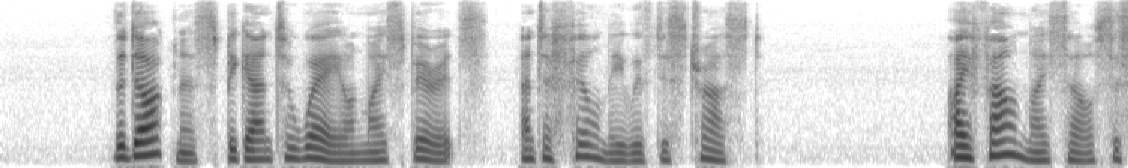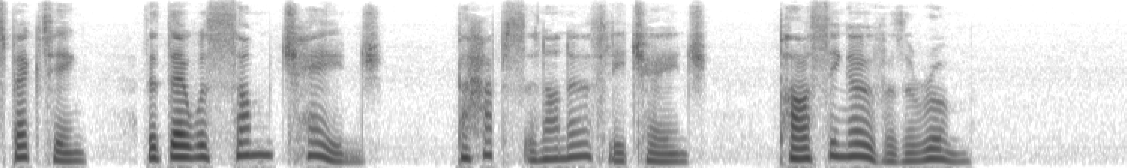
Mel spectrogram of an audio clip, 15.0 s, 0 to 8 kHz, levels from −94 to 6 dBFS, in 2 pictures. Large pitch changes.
Yes: wide, 6.0 semitones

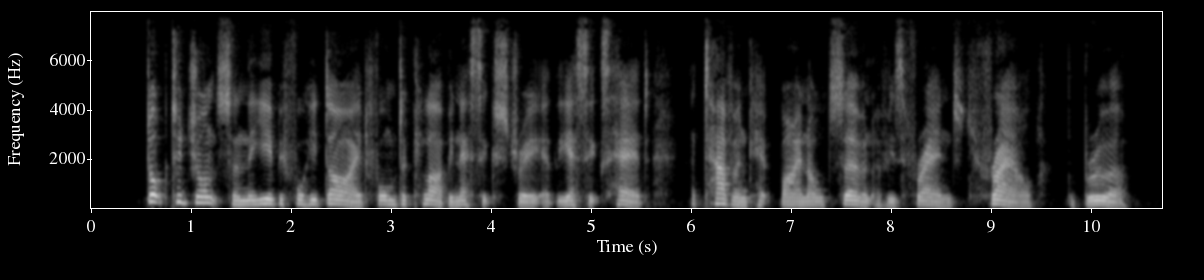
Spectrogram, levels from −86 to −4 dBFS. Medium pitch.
Yes: medium, 160 Hz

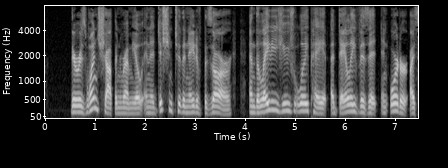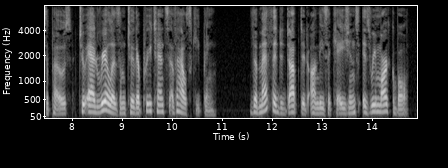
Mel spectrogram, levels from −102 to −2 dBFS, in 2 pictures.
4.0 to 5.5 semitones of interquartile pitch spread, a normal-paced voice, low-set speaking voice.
No: average, 5.0 semitones; average, 165 wpm; medium, 165 Hz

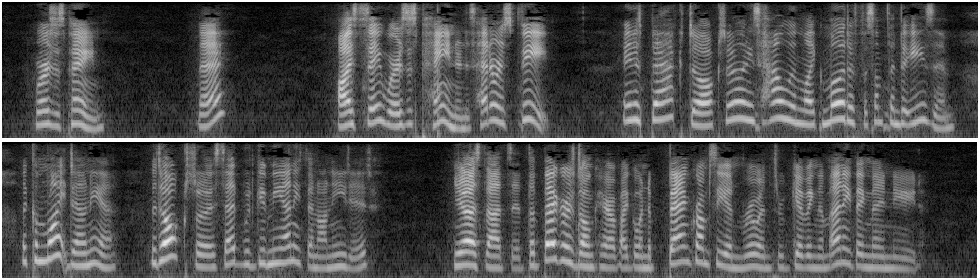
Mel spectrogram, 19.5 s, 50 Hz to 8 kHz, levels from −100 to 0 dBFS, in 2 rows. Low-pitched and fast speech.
No: very high, 255 Hz; fast, 220 wpm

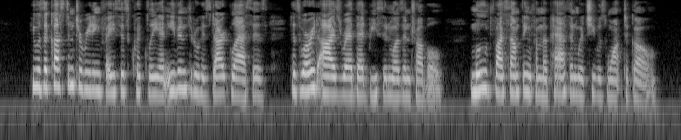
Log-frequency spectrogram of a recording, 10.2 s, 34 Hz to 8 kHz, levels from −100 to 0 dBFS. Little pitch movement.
No: average, 3.2 semitones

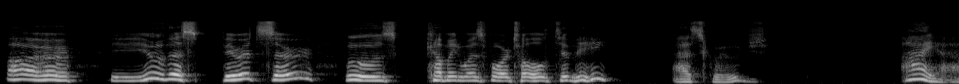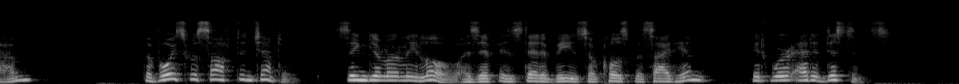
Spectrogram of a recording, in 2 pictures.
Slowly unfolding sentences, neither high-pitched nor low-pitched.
Yes: slow, 115 wpm; medium, 180 Hz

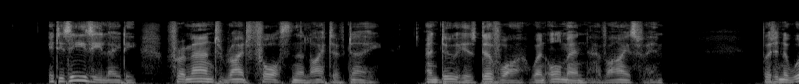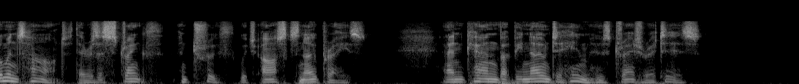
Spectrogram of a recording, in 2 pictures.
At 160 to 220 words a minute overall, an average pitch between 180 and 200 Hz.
No: average, 195 wpm; low, 110 Hz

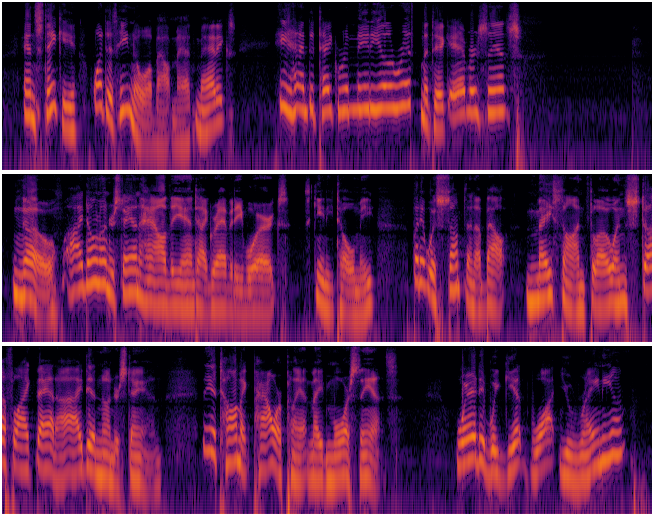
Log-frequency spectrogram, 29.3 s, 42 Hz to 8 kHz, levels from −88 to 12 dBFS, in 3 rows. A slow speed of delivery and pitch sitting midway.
Yes: slow, 115 wpm; medium, 160 Hz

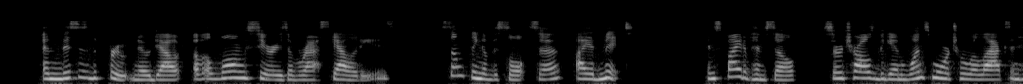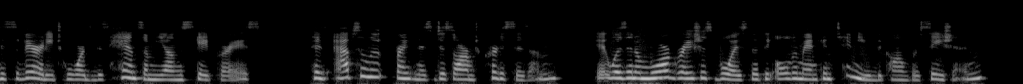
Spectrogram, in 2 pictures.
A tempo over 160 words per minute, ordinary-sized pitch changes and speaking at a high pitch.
Yes: average, 170 wpm; average, 4.2 semitones; very high, 250 Hz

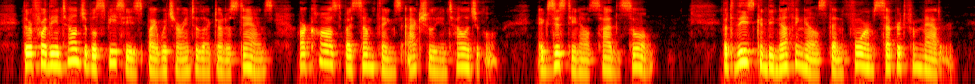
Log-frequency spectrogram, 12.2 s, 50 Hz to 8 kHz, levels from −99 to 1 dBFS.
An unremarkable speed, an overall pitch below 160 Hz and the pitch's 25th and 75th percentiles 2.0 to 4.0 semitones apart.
No: average, 150 wpm; low, 135 Hz; average, 5.0 semitones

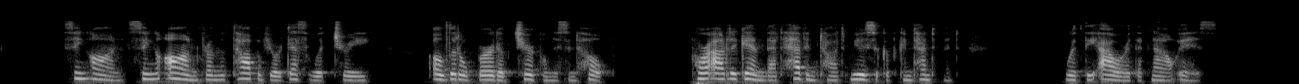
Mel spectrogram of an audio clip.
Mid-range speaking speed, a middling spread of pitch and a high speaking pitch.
Yes: average, 150 wpm; average, 4.0 semitones; high, 210 Hz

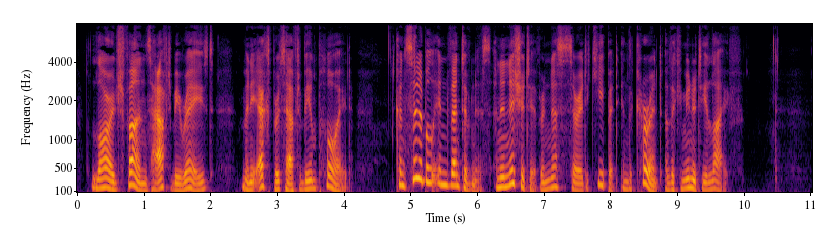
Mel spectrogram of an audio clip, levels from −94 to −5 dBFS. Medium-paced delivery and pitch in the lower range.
No: average, 165 wpm; medium, 145 Hz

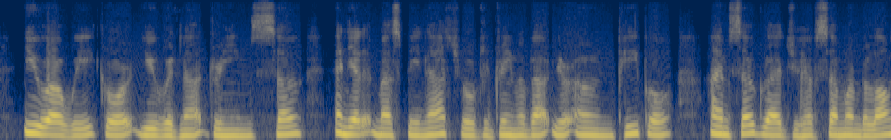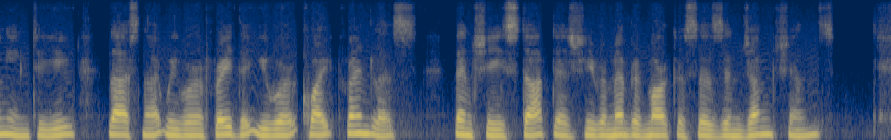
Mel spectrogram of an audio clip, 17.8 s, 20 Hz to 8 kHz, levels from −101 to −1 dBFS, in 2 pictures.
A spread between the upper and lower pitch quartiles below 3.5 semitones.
Yes: average, 2.8 semitones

